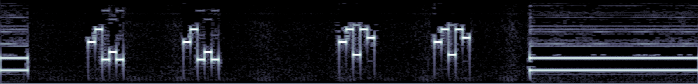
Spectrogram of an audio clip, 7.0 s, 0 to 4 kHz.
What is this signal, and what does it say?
Five-tone selective call (ZVEI), heard as quick runs of five tones, tones of about 70 ms. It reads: 88252 88252 88449 88449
